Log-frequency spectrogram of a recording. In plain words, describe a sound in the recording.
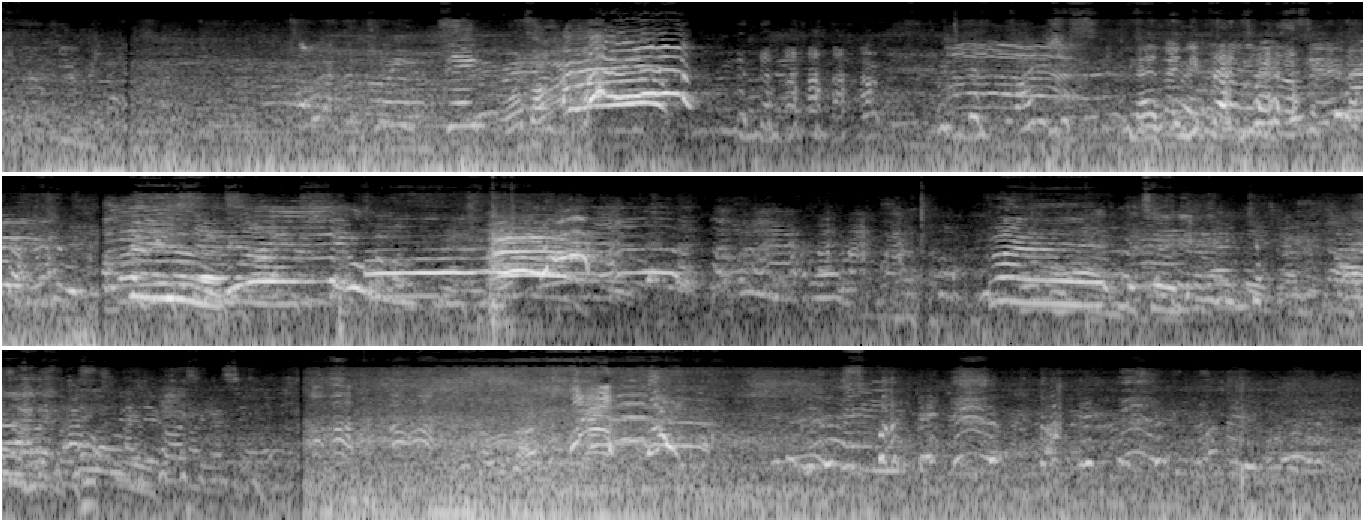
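Young women talk and laugh with animation close by, outdoors.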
